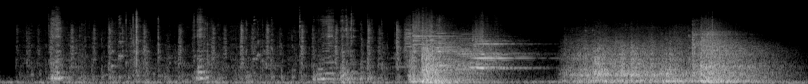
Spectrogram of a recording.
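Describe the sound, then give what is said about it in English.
A series of heavy metallic clunks and clicks, then a rising metal squeal as a metal wheel-like manual override mechanism on a locked door is turned to the right, followed by a sustained rushing hiss as the lock releases. No one speaks. “There'll be a metal wheel-like mechanism on the door. Turn it to the right to open the lock, and you should be able to get in.”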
